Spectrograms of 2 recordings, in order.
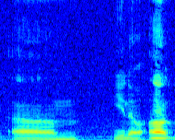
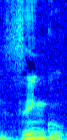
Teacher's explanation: And that K sound was palatalized, as we can see with the I behind the Z sound. And it was palatalized into Z.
